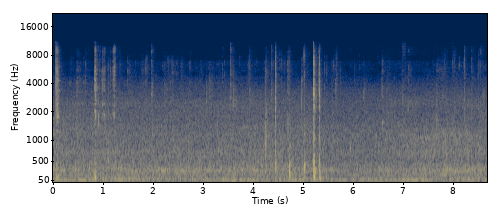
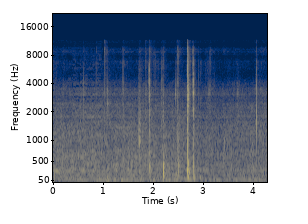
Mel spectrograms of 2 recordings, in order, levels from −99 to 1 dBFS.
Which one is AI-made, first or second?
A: second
